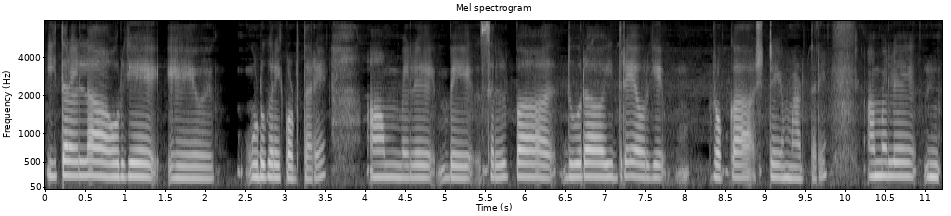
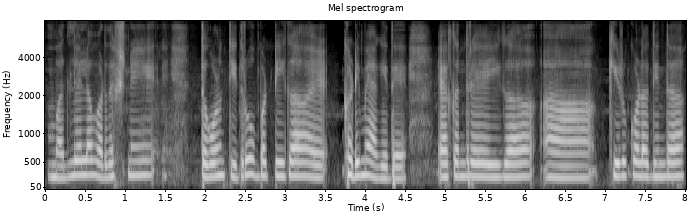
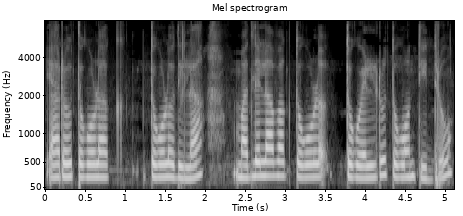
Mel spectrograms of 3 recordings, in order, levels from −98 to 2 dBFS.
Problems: none marked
